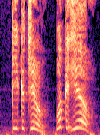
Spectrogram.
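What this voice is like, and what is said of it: Ash Ketchum cartoon character voice. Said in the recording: “giving us a little sample of your Ash Ketchum? ... in your Ash Ketchum voice? ... I just do my version?”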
